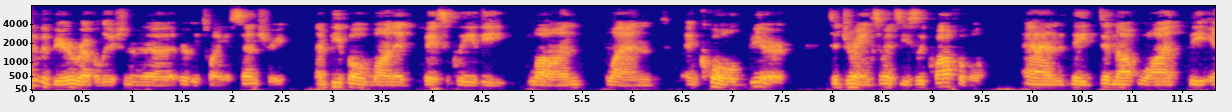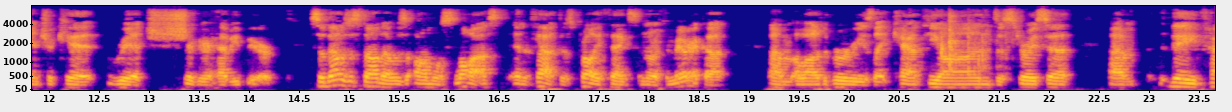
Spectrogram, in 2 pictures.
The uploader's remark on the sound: Apologies for the audio quality, as we are just transitioning studios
